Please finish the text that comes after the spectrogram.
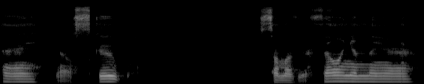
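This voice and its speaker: A man hosting a casual home baking tutorial, chatty and relaxed, with a congested, sniffly, nasal voice from a cold. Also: mid-range voice, slow, no room sound, studio quality. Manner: chatty, relaxed, self-deprecating asides.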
